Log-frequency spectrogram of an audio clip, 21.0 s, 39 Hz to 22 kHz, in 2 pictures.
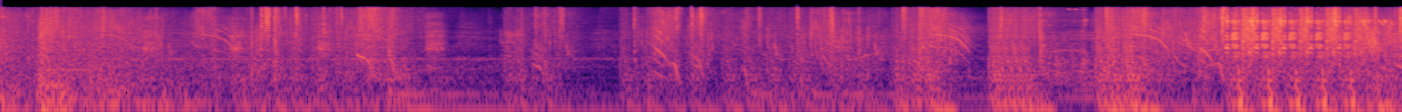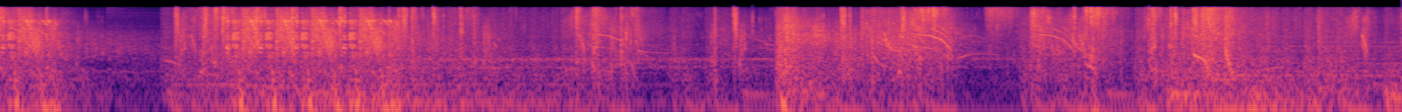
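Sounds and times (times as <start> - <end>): rapid gunfire: 0.0 - 21.0.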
